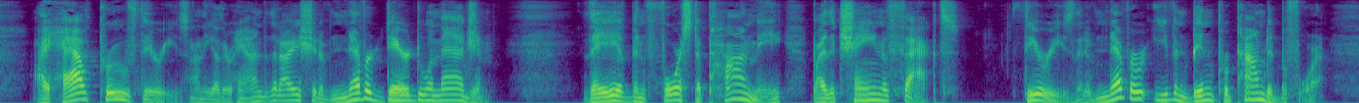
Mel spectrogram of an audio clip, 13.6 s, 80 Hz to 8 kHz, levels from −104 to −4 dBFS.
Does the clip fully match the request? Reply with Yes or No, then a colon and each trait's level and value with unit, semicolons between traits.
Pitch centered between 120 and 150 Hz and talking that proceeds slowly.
No: low, 135 Hz; average, 165 wpm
